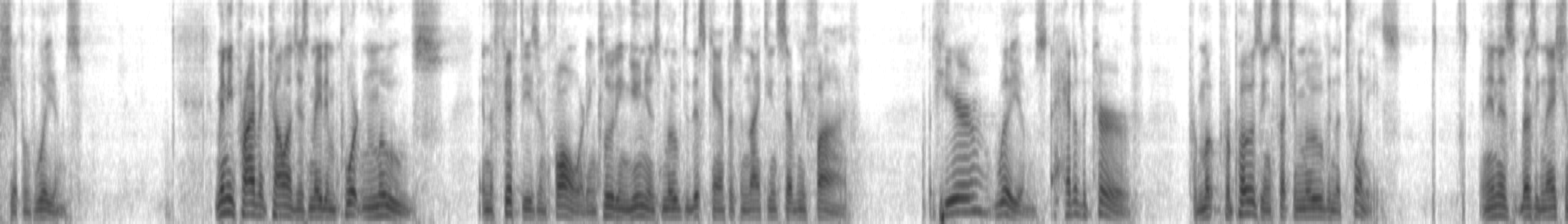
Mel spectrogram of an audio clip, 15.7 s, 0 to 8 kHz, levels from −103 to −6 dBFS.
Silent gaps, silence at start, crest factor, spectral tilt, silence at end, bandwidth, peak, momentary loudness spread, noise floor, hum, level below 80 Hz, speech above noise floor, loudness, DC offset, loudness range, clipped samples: none; 0 s; 22 dB; -5.5 dB/octave; 0 s; 8 kHz; -14 dBFS; 13 LU; -79 dBFS; none; -62 dBFS; 43 dB; -37 LUFS; under 0.1%; 4 LU; under 0.1%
